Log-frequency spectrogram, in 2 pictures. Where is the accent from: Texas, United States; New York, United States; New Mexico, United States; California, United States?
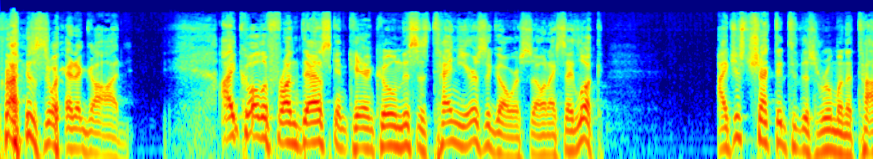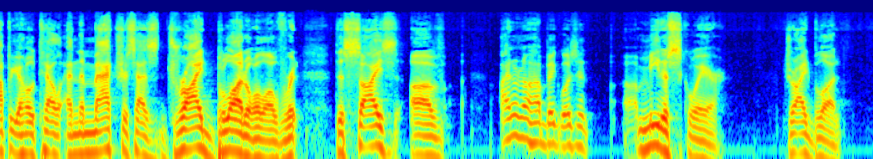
New York, United States; I remember growing up in New York.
